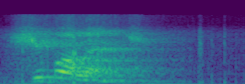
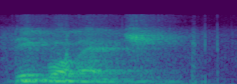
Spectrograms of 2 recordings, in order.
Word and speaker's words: chibolete: ele não então lhe diziam dize pois chibolete porém ele dizia sibolete porque o não podia pronunciar assim bem então pegavam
